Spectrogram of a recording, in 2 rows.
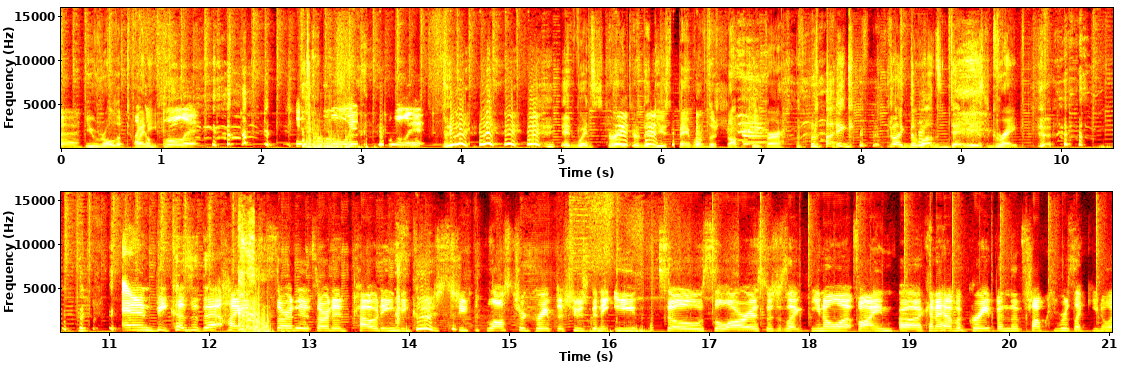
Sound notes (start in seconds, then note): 1.2 laughter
